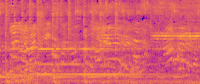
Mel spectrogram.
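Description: Young children's voices chattering and calling out over music with long held notes.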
